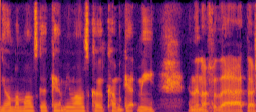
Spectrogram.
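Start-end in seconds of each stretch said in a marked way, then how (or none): 0.0-2.3 put-on excited kid boasting. Little boy telling the village his mom is coming, excited and raised. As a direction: crow it like a thrilled little boy.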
